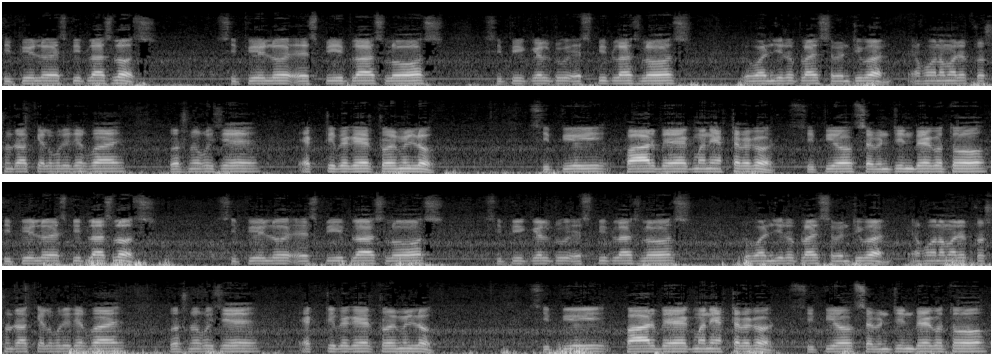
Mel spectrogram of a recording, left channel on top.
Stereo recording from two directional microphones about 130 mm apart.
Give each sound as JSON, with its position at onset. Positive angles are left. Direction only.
{"t": 0.0, "sound": "a man's voice", "side_deg": 20}
{"t": 2.2, "sound": "speech", "side_deg": 50}
{"t": 4.9, "sound": "speech", "side_deg": 35}
{"t": 7.5, "sound": "a man's voice", "side_deg": 35}
{"t": 12.9, "sound": "speech", "side_deg": 35}
{"t": 15.2, "sound": "speech", "side_deg": 40}
{"t": 16.1, "sound": "a man's voice", "side_deg": 15}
